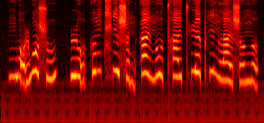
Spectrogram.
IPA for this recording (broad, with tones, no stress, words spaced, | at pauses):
n̪wɔ̰˨˩ɻwɔ˥˩ʂu˧˥ | ɻo̰˨˩ʊ̯kɤ˥ŋt͡ɕʰi˥˩ʂə̰˨˩n ka˥˧ɪ̯n̪o˥˩ʊ̯t̪ʰa˥ɪ̯ t̪ʰɥɛ˥˧pʰi˥˧n la˥˩ɪ̯ʂɤ˥ŋɤ˥˩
